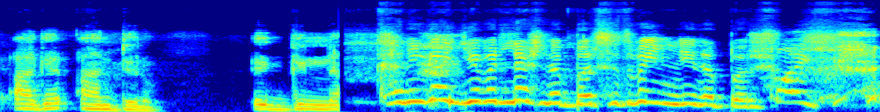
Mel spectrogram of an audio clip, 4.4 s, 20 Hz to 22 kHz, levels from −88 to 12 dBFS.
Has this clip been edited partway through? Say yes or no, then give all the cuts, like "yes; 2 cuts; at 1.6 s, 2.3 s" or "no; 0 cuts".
yes; 1 cut; at 1.8 s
